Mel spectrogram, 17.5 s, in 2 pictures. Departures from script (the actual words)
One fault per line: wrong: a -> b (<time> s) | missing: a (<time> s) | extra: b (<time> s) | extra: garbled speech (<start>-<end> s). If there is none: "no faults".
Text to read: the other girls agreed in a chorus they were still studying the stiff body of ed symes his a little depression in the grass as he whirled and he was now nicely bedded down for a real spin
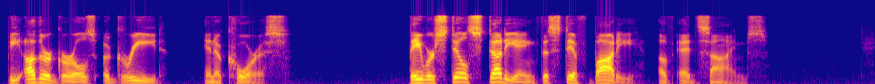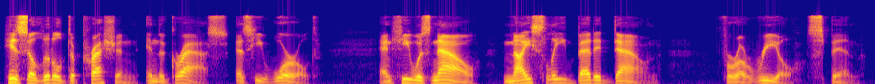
no faults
